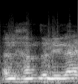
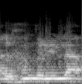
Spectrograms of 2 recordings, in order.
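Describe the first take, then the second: First: The h is a soft breath from the chest. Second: The h is a soft breath from the chest.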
